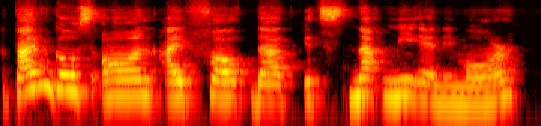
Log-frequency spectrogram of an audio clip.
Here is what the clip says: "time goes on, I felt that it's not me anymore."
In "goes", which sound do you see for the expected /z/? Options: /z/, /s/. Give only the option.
/s/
